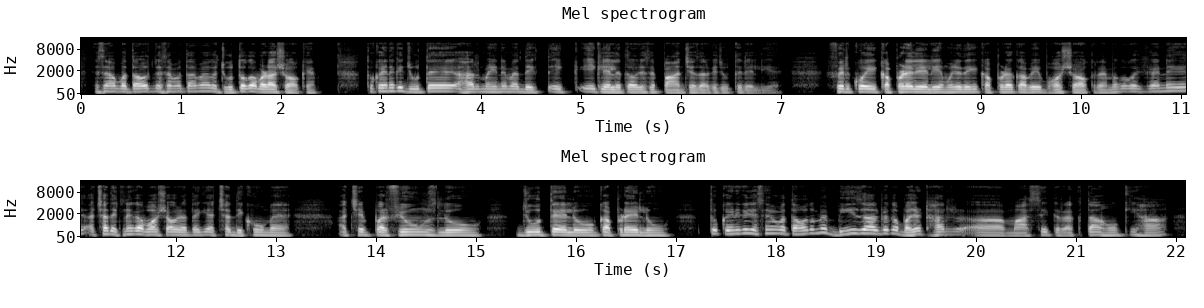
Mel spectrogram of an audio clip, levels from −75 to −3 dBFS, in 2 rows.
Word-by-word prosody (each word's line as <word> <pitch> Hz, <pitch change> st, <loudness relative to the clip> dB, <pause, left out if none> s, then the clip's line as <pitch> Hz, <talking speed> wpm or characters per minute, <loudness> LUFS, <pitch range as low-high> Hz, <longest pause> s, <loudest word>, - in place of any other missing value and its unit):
जैसे 145 Hz, +5 st, -4 dB
आप 155 Hz, 0 st, 0 dB
बताओ 155 Hz, +1 st, +3 dB
जैसे 155 Hz, 0 st, -4 dB
बताया 155 Hz, +1 st, -5 dB
मैं 170 Hz, -1 st, -1 dB
जूतों 125 Hz, +5 st, +1 dB
का 165 Hz, -, +7 dB
बड़ा 130 Hz, -1 st, +7 dB
शौक़ 115 Hz, -2 st, -1 dB
है, 105 Hz, -, -9 dB, 0.5 s
तो -, -, -10 dB
कहीं 165 Hz, 0 st, +3 dB
न -, -, +1 dB
कहीं 185 Hz, -, +2 dB
जूते 140 Hz, +2 st, 0 dB, 0.3 s
हर 135 Hz, +1 st, +1 dB
महीने 140 Hz, 0 st, -4 dB
मैं 145 Hz, -1 st, -3 dB
दे 125 Hz, -2 st, +1 dB, 0.2 s
1- 125 Hz, -1 st, -10 dB
1 145 Hz, -3 st, -4 dB
ले 130 Hz, -, +4 dB
लेता 120 Hz, +1 st, +1 dB
हूँ 125 Hz, -, +4 dB
जैसे 125 Hz, +1 st, -4 dB
5,000-6,000 115 Hz, -1 st, -1 dB
के 115 Hz, -, -8 dB
जूते 105 Hz, +2 st, -10 dB
ले 105 Hz, -1 st, -8 dB
लिए, 100 Hz, 0 st, -19 dB, 0.6 s
फिर 150 Hz, -2 st, +3 dB
कोई 145 Hz, -2 st, +6 dB
कपड़े 140 Hz, +2 st, +6 dB
ले 135 Hz, -1 st, +5 dB
लिए, 130 Hz, +1 st, +2 dB
मुझे 130 Hz, +2 st, 0 dB
देखिए 130 Hz, 0 st, 0 dB
कपड़े 130 Hz, 0 st, +2 dB
का 130 Hz, -, +4 dB
भी 130 Hz, +1 st, +2 dB
बहुत 120 Hz, +1 st, -2 dB
शौक़ 115 Hz, -2 st, -1 dB
रहा 115 Hz, -, -4 dB
है, 115 Hz, -, -10 dB
मेरे 130 Hz, -, -7 dB
को 155 Hz, -, -7 dB
बस 145 Hz, -1 st, -11 dB
ऐसा 160 Hz, 0 st, -2 dB
नहीं 185 Hz, +2 st, -4 dB
अच्छा 175 Hz, -, +1 dB
दिखने 165 Hz, +1 st, -2 dB
का 175 Hz, -, +7 dB
बहुत 150 Hz, -2 st, +2 dB
शौक़ 140 Hz, +2 st, +2 dB
रहता 135 Hz, +1 st, -1 dB
है 135 Hz, -, -3 dB
कि 150 Hz, -, -4 dB
अच्छा 135 Hz, +2 st, -3 dB
दिखूँ 130 Hz, +2 st, -4 dB
मैं, 120 Hz, -2 st, -4 dB, 0.5 s
अच्छे 135 Hz, +2 st, -3 dB
परफ़्यूम्स 140 Hz, 0 st, +1 dB
लूँ, 125 Hz, -2 st, 0 dB, 0.4 s
जूते 140 Hz, +2 st, +3 dB
लूँ, 125 Hz, -1 st, +1 dB
कपडे 135 Hz, +1 st, +4 dB
लूँ 125 Hz, -1 st, -4 dB, 0.4 s
तो 195 Hz, -, 0 dB
कहीं 185 Hz, 0 st, -1 dB
न 195 Hz, -, -3 dB
कहीं 215 Hz, -, -2 dB
जैसे 205 Hz, 0 st, -3 dB
मैं 210 Hz, -, -4 dB
बताऊँ 175 Hz, -1 st, 0 dB
तो 210 Hz, -, -4 dB
मैं 235 Hz, -, -4 dB
₹20,000 200 Hz, +4 st, +1 dB
का 195 Hz, -, 0 dB
बजट 160 Hz, +4 st, 0 dB
हर 145 Hz, +1 st, -2 dB
अ, 120 Hz, -6 st, -4 dB
मासिक 115 Hz, +4 st, -5 dB
रखता 120 Hz, +4 st, -4 dB
हूँ 130 Hz, -2 st, -4 dB
कि 140 Hz, -, -14 dB
हाँ, 120 Hz, +3 st, -6 dB
135 Hz, 235 wpm, -23 LUFS, 125-150 Hz, 0.6 s, का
